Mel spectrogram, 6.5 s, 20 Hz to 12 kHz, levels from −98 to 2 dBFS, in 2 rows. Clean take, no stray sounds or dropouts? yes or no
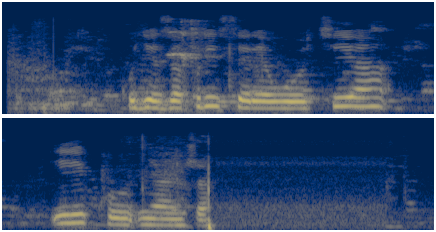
yes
